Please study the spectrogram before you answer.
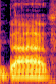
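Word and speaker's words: Badb: Now I may have mispronounced that because I'm never sure what way different people pronounce this one, but Bav or Bive. It's the the trio goddess from Maka and the Mar there. I say Bav myself.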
